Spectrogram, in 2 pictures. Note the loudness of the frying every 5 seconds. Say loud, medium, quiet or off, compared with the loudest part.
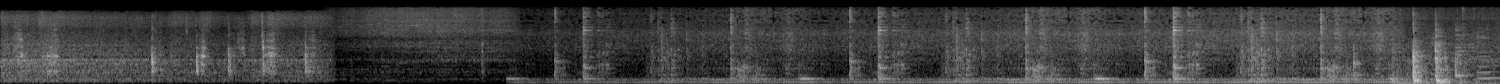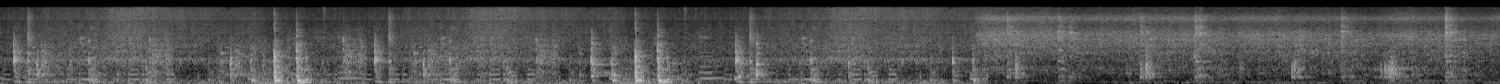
medium, medium, loud, loud, loud, loud.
